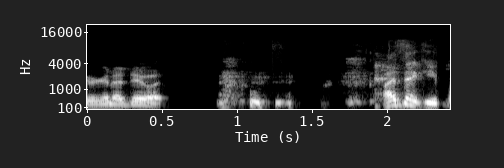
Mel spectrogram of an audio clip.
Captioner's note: laughing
